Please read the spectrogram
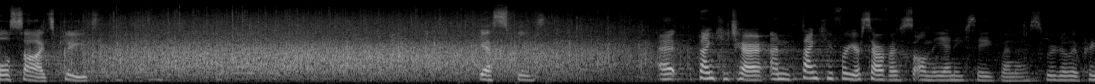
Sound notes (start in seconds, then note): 0.0 applause; 4.6 cheering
